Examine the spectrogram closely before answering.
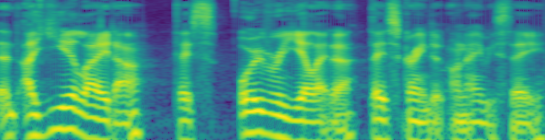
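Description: A man with an Australian accent talks at a fairly quick pace, recorded dry and close with no echo in a very clean recording with a silent background. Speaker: podcast host and filmmaker. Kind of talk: casual interview chat.

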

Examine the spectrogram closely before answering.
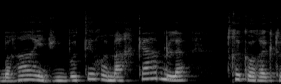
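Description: The voice is a natural reading one. Pitch shifts by an ordinary amount.

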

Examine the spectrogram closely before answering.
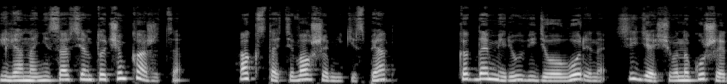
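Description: In a natural reading voice with ordinary pitch variation, the speaker talks over a quiet background.

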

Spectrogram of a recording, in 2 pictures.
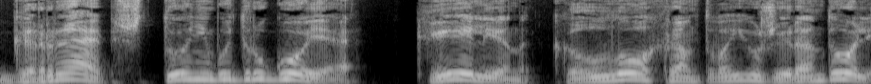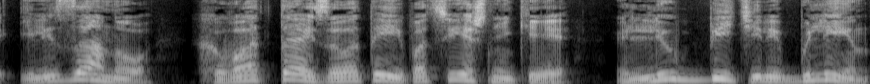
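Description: A man puts on a character voice with a fairly high pitch, big pitch swings and a fairly slow pace. His tone is slightly mellow with a slightly husky edge, on a very clean recording with a silent background.

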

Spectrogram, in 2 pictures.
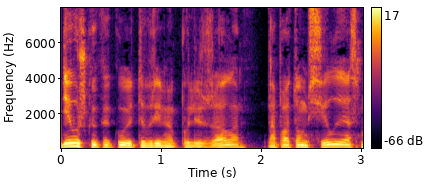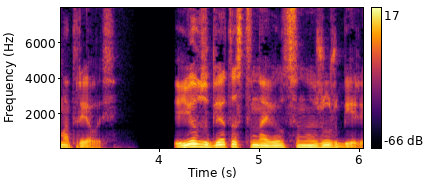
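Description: The background stays quiet. Here is an unforced reading voice, and its pitch variation is ordinary.

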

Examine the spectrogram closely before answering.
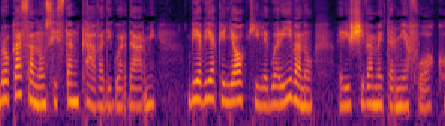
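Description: This is plain reading aloud. The text is read without embellishment.

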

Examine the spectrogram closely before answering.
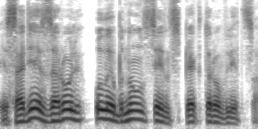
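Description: The background is quiet as someone reads plainly aloud.

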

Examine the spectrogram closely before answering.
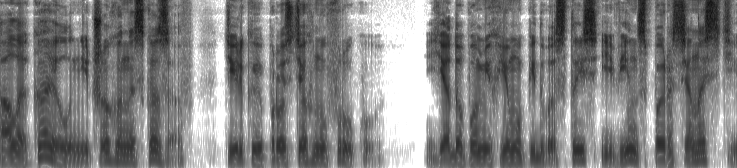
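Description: Against a quiet background, a natural reading voice moves with lively intonation.

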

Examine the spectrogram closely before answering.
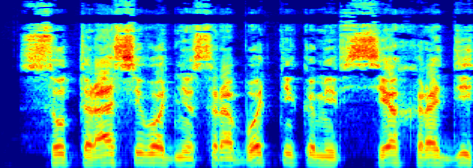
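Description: Reading aloud, plain

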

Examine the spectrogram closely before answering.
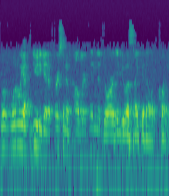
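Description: A man talks at a very fast pace with a fairly high pitch. There is audible room echo. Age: 30s. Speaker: psychiatrist. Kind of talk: lecture. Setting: outdoor festival tent with audience.

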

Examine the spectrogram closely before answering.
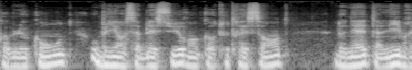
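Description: Fairly even intonation in a natural reading voice

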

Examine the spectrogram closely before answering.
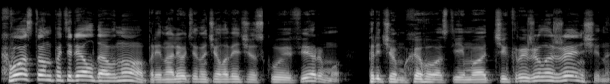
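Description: The plain reading aloud carries lively intonation from start to finish.

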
